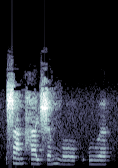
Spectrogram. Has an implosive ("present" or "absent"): absent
